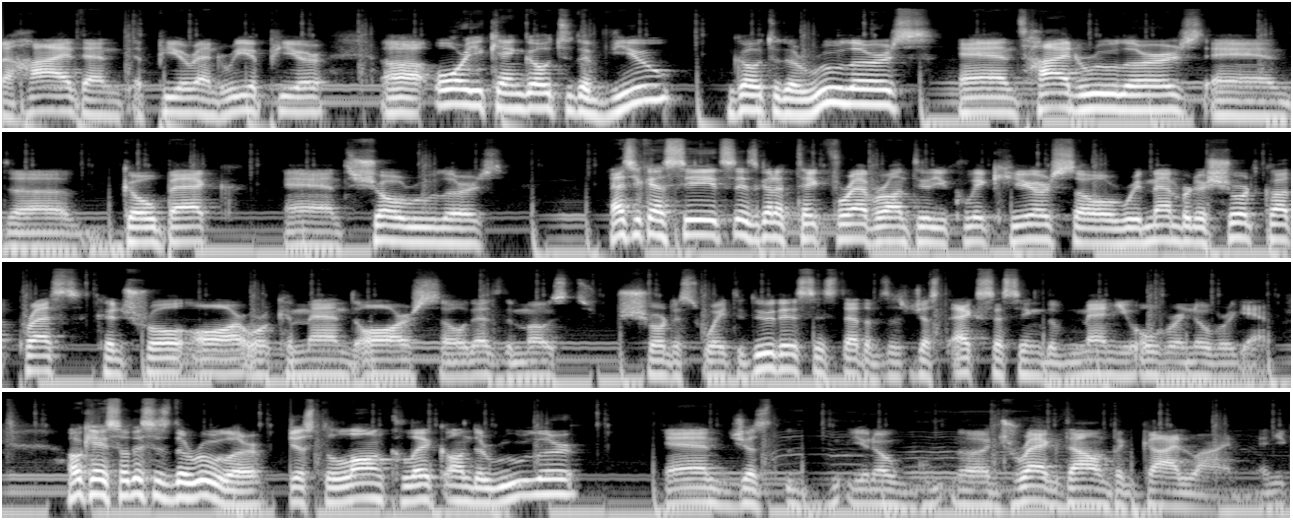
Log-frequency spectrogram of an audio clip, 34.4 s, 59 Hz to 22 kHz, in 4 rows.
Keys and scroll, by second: 0.0 ctrl+r, 0.8 ctrl+r, 1.3 ctrl+r, 17.9 ctrl+r, 18.4 ctrl+r, 18.7 ctrl+r, 18.9 ctrl+r, 19.0 ctrl+r, 19.3 ctrl+r, 20.0 ctrl+r, 20.4 ctrl+r, 22.5 ctrl+r, 27.4 ctrl+r.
